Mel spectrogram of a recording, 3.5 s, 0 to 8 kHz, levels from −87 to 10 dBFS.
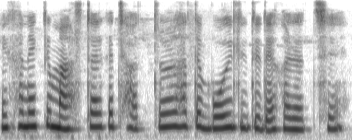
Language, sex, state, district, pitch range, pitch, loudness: Bengali, female, West Bengal, Cooch Behar, 245-290 Hz, 270 Hz, -15 LUFS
